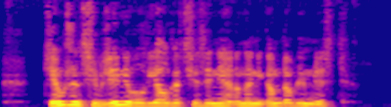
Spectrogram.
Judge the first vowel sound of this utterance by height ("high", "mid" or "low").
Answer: mid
